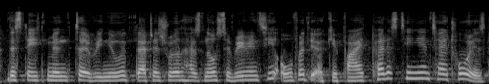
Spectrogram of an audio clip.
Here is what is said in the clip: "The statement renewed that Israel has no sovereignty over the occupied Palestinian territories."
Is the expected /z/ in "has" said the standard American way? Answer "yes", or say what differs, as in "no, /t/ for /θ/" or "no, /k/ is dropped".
yes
